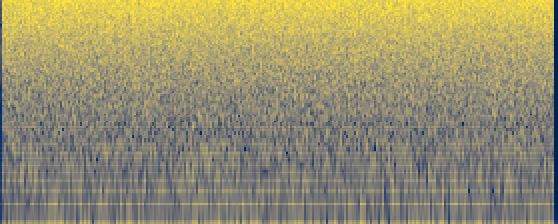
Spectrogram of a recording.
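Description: Steady, even hiss across all pitches, cut off abruptly at the end: a hearing aid white noise sound used to mask tinnitus.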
